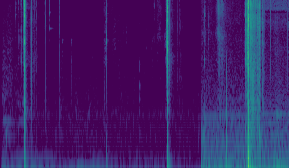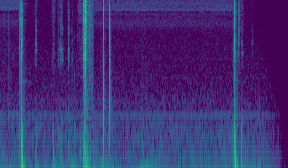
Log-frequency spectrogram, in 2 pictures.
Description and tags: cigarette lighter
fire, smoking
